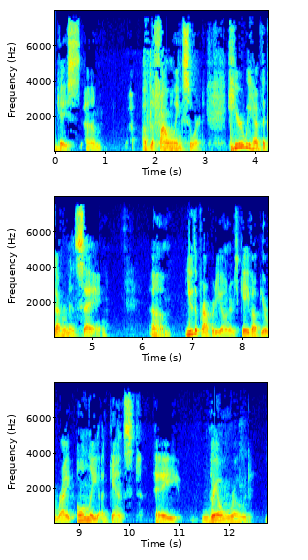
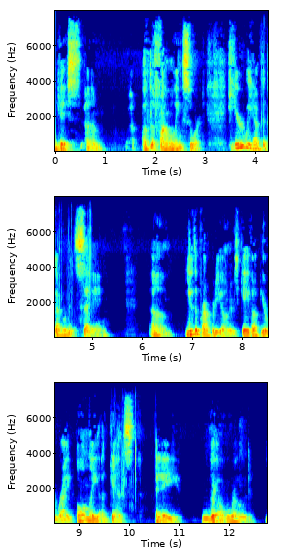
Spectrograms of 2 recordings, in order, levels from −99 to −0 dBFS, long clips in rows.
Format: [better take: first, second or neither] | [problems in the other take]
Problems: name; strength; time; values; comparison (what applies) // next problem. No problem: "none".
first | noise reduction (neural mask model DeepFilterNet 3)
